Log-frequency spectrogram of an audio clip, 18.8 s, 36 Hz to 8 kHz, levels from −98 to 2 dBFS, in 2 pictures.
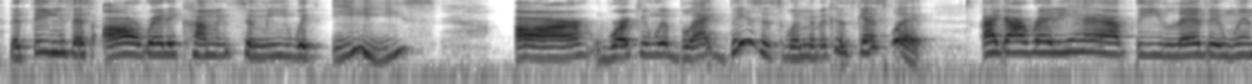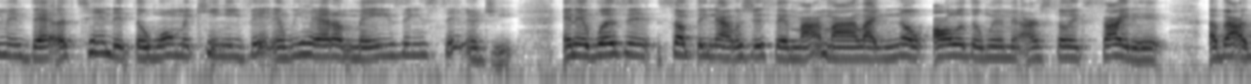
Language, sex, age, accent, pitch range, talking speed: English, female, 20-39, American, 200-240 Hz, 175 wpm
